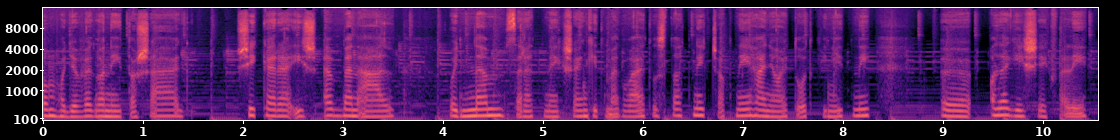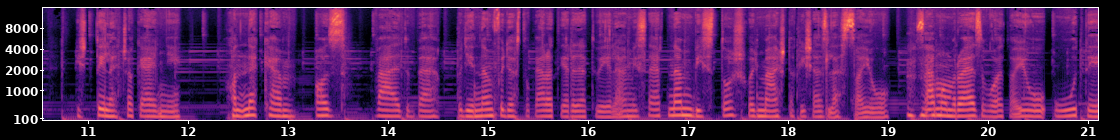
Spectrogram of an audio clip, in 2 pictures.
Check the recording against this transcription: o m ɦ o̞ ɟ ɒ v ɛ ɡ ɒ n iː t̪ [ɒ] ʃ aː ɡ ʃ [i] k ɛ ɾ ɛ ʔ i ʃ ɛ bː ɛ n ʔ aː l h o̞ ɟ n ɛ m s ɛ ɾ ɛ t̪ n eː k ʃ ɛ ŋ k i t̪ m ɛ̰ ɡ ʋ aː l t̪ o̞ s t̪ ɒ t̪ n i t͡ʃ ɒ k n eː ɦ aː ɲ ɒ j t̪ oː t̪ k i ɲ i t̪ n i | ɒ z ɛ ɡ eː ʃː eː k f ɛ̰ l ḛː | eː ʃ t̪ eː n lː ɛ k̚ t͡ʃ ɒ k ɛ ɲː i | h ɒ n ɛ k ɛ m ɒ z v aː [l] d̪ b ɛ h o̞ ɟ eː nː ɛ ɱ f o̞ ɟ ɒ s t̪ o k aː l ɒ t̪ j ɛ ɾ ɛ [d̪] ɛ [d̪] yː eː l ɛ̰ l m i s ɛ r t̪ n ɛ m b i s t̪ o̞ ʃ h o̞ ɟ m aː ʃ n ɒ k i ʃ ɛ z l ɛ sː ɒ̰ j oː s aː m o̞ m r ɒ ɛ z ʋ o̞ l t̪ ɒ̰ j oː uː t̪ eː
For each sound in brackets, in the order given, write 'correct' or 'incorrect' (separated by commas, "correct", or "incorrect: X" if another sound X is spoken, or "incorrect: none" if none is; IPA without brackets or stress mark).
correct, correct, correct, correct, incorrect: t̪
